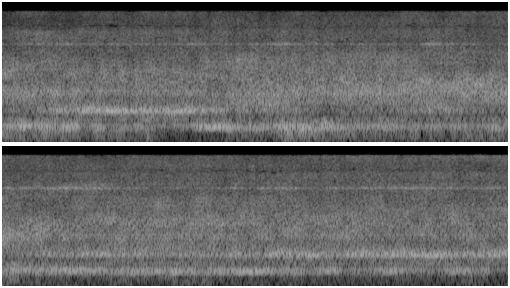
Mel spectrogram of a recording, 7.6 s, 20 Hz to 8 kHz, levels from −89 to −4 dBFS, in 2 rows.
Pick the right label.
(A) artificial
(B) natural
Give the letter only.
A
